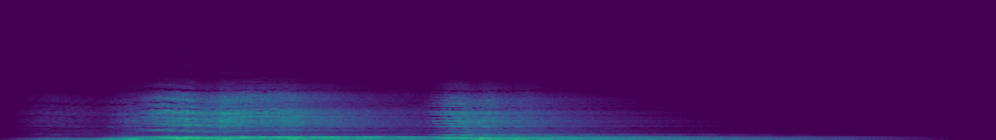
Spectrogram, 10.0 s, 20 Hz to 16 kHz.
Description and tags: Bounced feedback
This was recorded using two microphones (a Shure SM-58 and an AKG) positioned directly in front of a VOX AC30 amplifier, each mic catching each speaker (with obvious bleed!). The guitar used was a Gibson SG. This feedback sample has already been edited and bounced.
feedback, guitar, swirling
